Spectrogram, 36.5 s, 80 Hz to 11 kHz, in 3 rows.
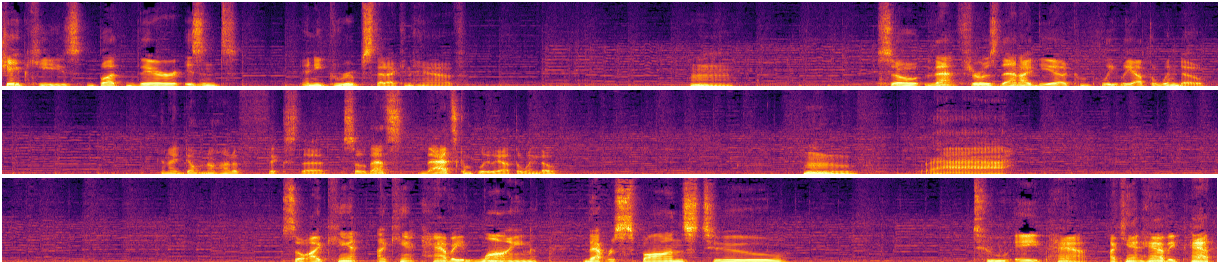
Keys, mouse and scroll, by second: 0.2 scroll down 10, 1.9 scroll up 3, 13.0 scroll up 19, 25.8 scroll up 5.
